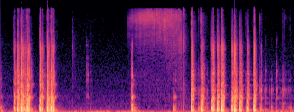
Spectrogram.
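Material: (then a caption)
Stone. Long blue nails tap on a solid, rough stone block wall with a mortar joint, giving low, dull knocks that stop almost instantly. A pair of taps opens the clip, then a bright, hissing scratch drags across the surface before a quick run of closely spaced knocks.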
